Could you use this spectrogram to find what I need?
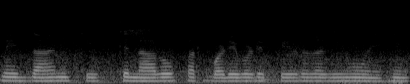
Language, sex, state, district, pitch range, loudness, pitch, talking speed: Hindi, female, Bihar, Begusarai, 160-165 Hz, -34 LUFS, 160 Hz, 130 wpm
